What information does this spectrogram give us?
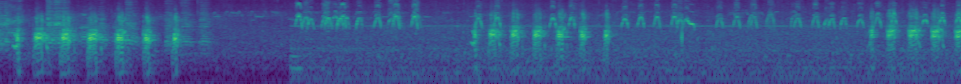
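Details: A run of nasal quacks, a brief lull, then little ducks' high peeps mingle with further quacking over a faint hum.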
